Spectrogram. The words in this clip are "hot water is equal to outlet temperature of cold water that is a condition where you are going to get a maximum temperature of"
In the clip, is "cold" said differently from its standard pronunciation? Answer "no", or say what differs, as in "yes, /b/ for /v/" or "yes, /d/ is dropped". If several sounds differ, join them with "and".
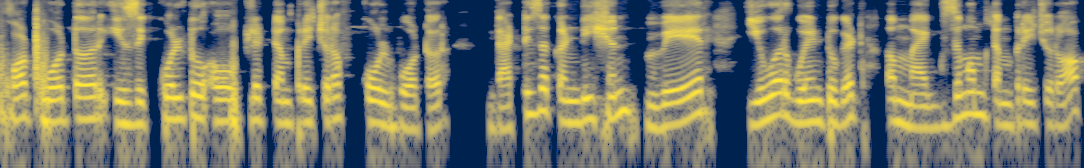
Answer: no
